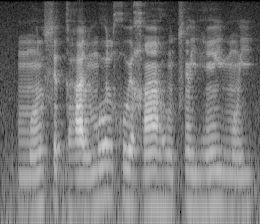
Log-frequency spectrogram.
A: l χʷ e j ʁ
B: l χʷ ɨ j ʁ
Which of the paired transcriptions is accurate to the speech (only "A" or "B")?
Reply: B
